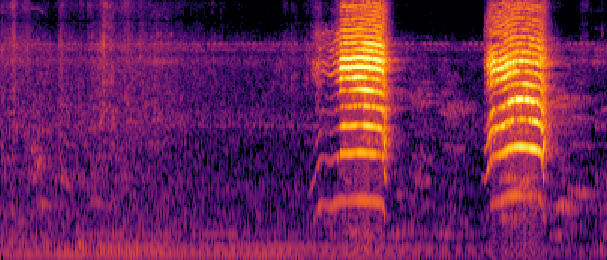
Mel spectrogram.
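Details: Young goat kid, newborn, one of two males being injected with vitamins; two loud, harsh, quavering bleats about a second apart after a quiet stretch with faint background hum.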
